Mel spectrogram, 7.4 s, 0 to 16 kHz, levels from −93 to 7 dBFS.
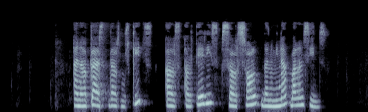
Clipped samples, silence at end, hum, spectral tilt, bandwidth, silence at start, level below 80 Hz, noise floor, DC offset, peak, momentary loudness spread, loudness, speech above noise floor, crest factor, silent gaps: under 0.1%; 0.85 s; none; -4 dB/octave; 8 kHz; 1.45 s; -62 dBFS; -83 dBFS; under 0.1%; -2 dBFS; 9 LU; -19 LUFS; 64 dB; 20 dB; none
